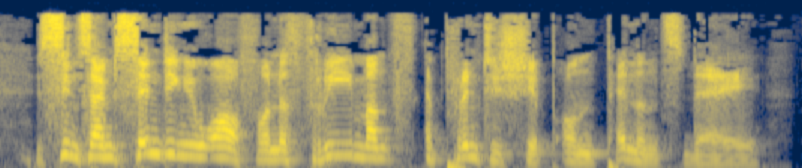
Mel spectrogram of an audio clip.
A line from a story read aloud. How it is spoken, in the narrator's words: said Chains, chuckling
